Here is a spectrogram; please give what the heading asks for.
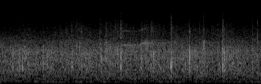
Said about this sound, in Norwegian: Tusen tack. En stor applaus för dig.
